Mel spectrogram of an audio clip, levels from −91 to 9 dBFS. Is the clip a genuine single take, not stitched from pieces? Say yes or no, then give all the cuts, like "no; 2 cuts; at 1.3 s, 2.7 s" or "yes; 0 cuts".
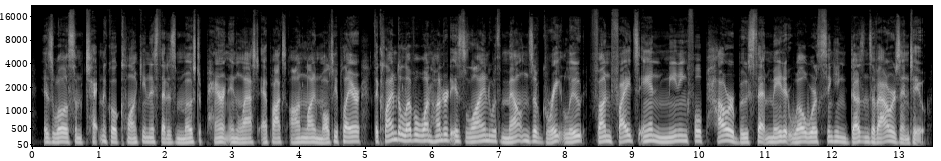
no; 2 cuts; at 5.0 s, 8.3 s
